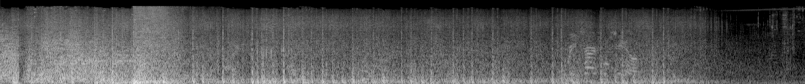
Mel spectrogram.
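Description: Rapid gunfire and bullet impacts crackle loudly, then stop.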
